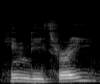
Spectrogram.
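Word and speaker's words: HindIII: Hindi3 as it's pronounced also cuts at this sequence.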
